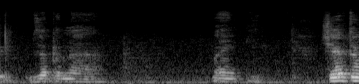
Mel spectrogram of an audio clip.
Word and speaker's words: Zephaniah: Zephaniah, Zephaniah, I'm not sure how to say it. Zephaniah.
